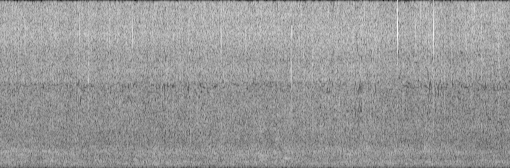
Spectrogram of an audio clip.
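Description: Sliced bell peppers and onions and bratwursts sizzling in pans of hot soybean oil: a steady crackling hiss.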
